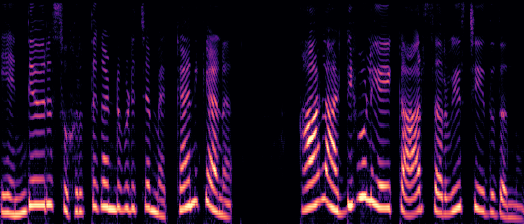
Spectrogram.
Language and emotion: Malayalam, happy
